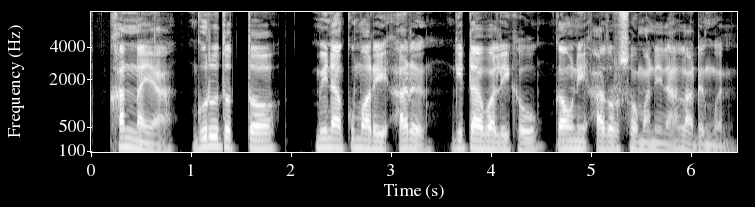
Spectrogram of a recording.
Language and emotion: Bodo, neutral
